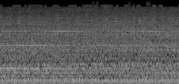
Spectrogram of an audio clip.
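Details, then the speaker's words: Mercedes-Benz C240 after fuel injector replacement, following earlier fuel filter and pump replacement, just started as the empty fuel rail fills: even, steady idle hum with no misses or knocks, smoothing out; a normal healthy idle. "you got to hear it bad boy sounds good all right i believe this bad boy ready to roll"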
